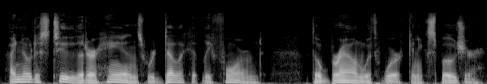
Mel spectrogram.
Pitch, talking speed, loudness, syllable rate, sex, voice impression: 90 Hz, 185 wpm, -21 LUFS, 6.2 syllables/s, male, masculine, adult-like, slightly thick, cool, slightly intellectual, calm, slightly sweet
